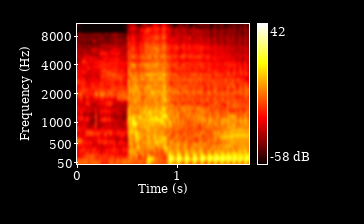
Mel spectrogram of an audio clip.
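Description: Starter whirs briefly, then the engine catches and settles into a steady, even single-cylinder thump at idle; starting system working normally.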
